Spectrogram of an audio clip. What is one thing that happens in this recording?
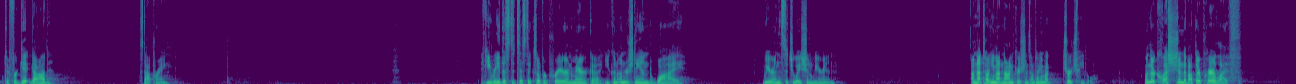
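A man speaks with emphasis through a microphone, pausing between phrases, in an echoing hall.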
